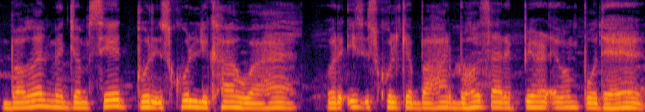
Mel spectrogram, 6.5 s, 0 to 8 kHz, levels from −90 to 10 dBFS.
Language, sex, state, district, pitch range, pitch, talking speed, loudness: Hindi, male, Jharkhand, Palamu, 135-145 Hz, 140 Hz, 160 wpm, -14 LUFS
